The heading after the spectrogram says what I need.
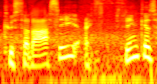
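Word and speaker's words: Kuşadası: So there's a port town called Kustadasi, I think is how you say it, just about 30 minutes drive away.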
